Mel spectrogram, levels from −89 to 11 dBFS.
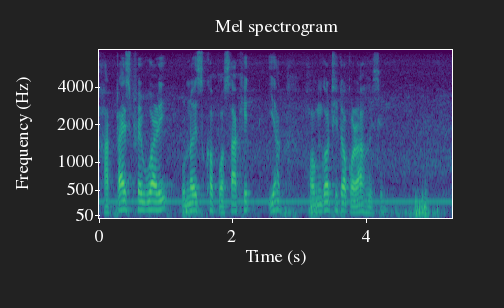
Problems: none marked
